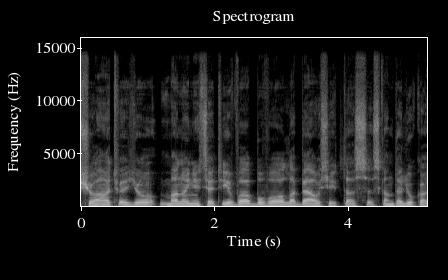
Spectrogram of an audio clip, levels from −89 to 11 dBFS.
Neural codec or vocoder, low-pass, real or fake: vocoder, 44.1 kHz, 128 mel bands every 256 samples, BigVGAN v2; 14.4 kHz; fake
